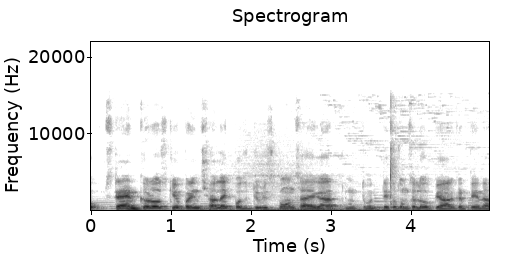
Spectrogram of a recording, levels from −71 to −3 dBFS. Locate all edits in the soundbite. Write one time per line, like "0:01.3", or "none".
none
